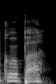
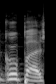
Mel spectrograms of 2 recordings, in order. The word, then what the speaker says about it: grouper: going to have the groupa and I say it say it just like that yeah because I'm thinking groupa spelled with an a at the end yeah cuz that's how you've been taught yeah yeah and the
